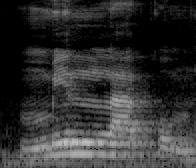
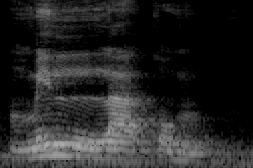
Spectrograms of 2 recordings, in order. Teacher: suara nun tidak dibaca ya, terlebur ke huruf setelahnya berupa lam, mil lakum, tetapi tidak gunnah, tidak dengung, maka langsung mil lakum, tidak ada gunnahnya ya. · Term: idgham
